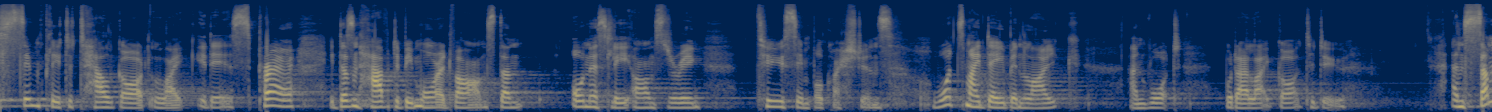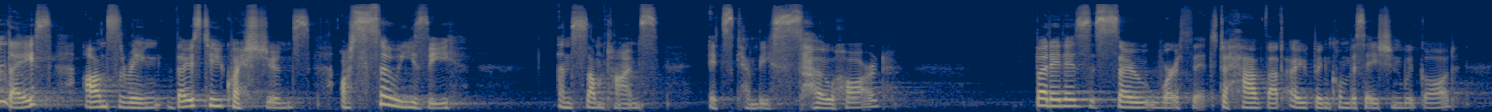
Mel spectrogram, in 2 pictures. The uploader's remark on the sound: Recording from Immanuelskyrkan Skövde.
